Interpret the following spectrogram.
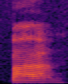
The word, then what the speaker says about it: burn: a really long sound burn it's the same sound as in girl shirt world work we need this uh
